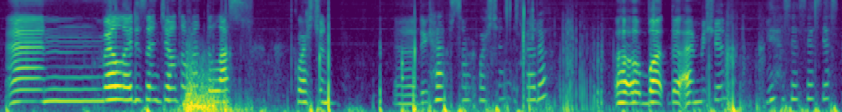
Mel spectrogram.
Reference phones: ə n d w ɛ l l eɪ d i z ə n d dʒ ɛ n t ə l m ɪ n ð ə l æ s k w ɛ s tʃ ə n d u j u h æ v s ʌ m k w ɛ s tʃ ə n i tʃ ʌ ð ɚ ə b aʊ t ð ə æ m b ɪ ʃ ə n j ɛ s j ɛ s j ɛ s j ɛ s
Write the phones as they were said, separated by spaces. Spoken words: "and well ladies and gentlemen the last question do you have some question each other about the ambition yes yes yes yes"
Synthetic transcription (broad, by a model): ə n w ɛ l l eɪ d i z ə n dʒ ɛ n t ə m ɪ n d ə l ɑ s k w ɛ s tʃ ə n d u j u h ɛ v s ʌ m k w ɛ s tʃ ə n i tʃ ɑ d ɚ ə b aʊ t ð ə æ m ɪ ʃ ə n j ɛ s j ɛ s j ɛ s j ɛ s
